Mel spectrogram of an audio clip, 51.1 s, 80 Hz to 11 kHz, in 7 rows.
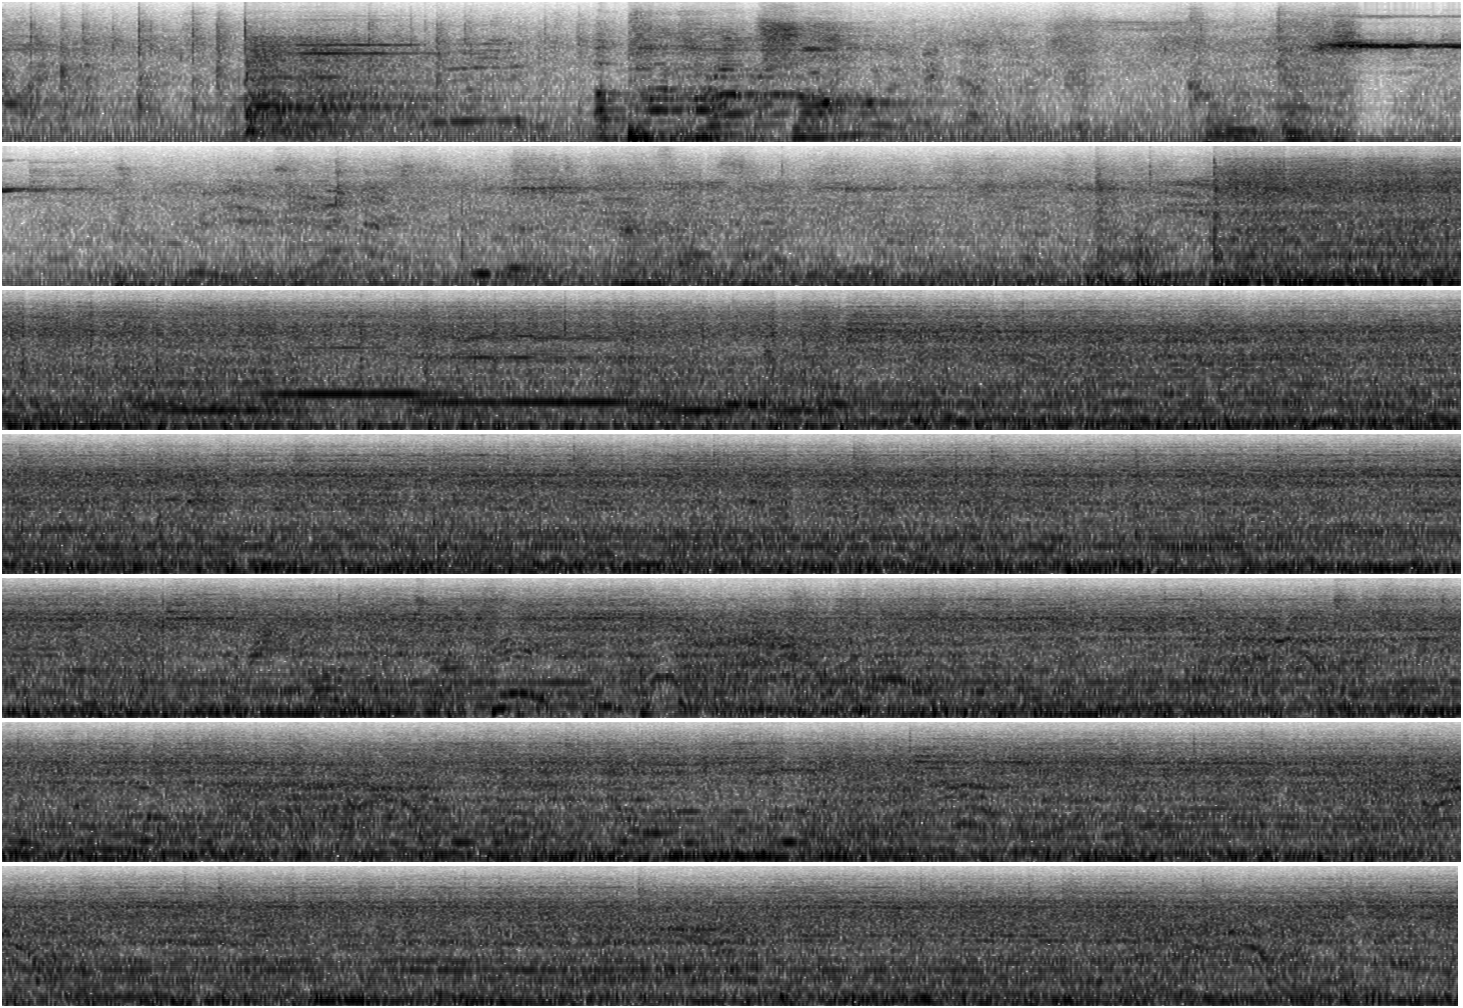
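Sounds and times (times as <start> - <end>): room noise: 0.0 - 51.0
drums crashing: 0.8 - 3.9, 12.7 - 51.0
drum hits: 1.2 - 3.6
held amplified tone: 1.2 - 3.6
live rock band playing: 1.2 - 3.6, 13.3 - 51.0
electric guitar: 13.3 - 51.0.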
